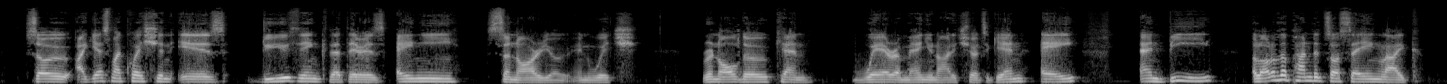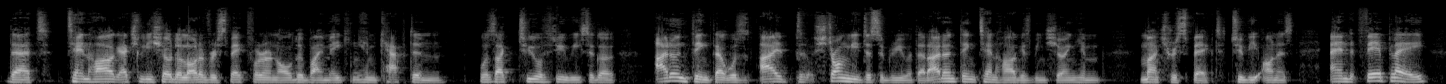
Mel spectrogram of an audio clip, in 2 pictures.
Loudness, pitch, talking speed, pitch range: -22 LUFS, 115 Hz, 175 wpm, 105-135 Hz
